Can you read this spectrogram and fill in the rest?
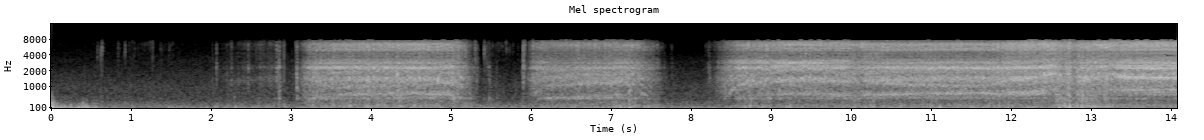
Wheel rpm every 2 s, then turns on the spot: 0, 30, 130, 70, 80, 160, 200.
none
